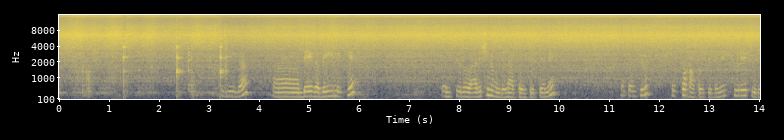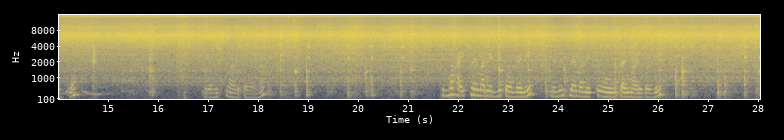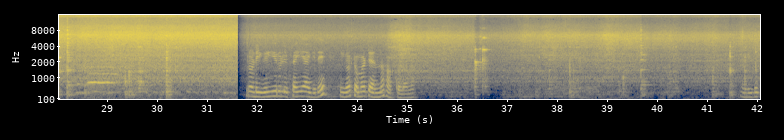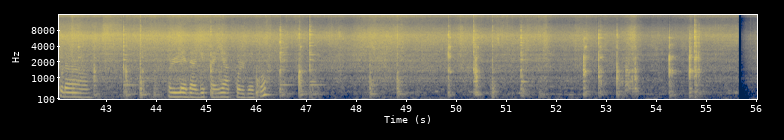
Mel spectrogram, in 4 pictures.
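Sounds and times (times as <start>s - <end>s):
onions sizzling in a pan: 0.0s - 56.0s
metal spoon scraping a pan: 0.3s - 3.5s, 13.6s - 28.5s, 37.5s - 49.2s, 49.8s - 55.0s.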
